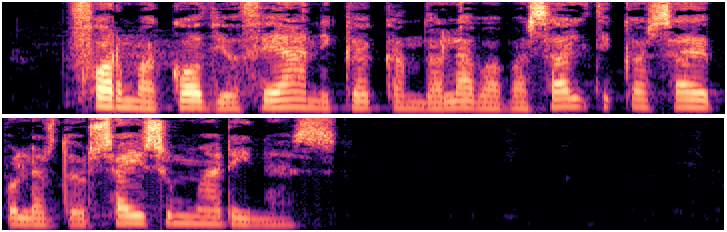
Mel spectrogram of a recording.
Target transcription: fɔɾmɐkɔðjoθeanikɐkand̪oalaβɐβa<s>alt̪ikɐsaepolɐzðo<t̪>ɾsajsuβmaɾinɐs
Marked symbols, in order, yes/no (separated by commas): yes, no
